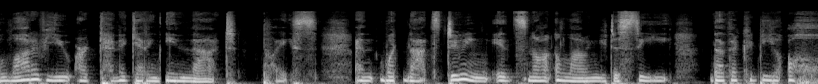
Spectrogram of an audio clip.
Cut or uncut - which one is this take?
cut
